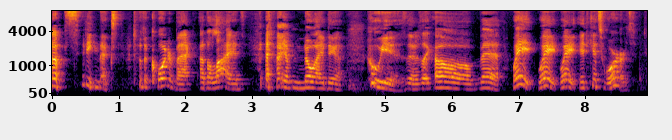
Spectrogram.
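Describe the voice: Fairly slow pace, lively intonation and a fairly bright tone. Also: man, fairly high pitch for a man.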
